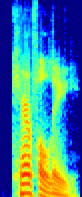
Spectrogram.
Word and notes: Caerphilly: American English

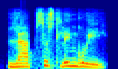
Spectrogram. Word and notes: lapsus linguae: Indian

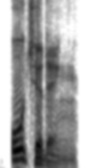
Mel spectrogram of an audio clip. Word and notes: orcharding: British English

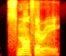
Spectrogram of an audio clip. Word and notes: smothery: British English

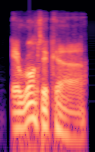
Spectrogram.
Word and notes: erotica: British English

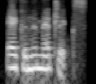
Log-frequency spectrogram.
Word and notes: econometrics: Indian

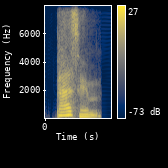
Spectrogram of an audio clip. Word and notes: passim: Indian

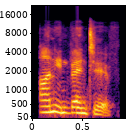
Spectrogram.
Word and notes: uninventive: Indian

